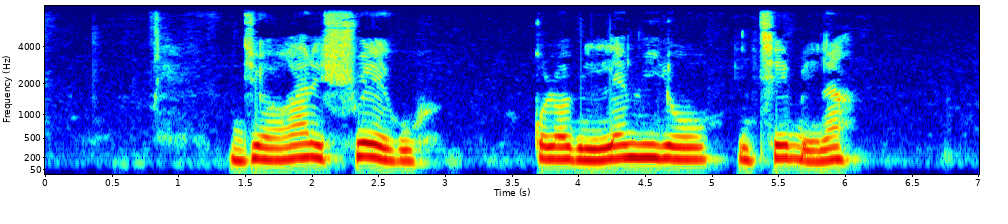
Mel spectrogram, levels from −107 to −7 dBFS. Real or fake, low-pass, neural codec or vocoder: real; 7.2 kHz; none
